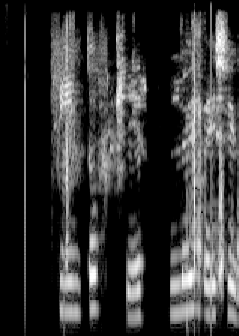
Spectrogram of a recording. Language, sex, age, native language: Icelandic, female, 9, Icelandic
